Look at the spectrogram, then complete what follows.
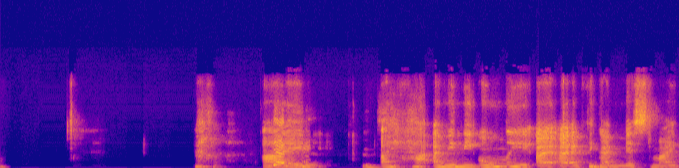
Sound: laughter

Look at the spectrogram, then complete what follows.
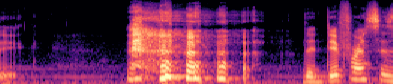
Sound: chuckles

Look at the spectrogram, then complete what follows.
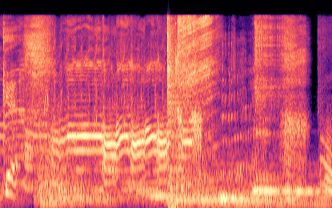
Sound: Baby Bot screaming

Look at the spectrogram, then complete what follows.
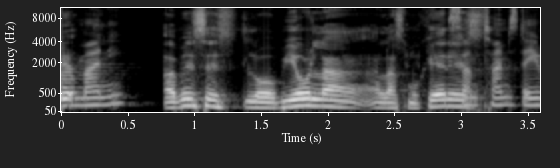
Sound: speaks in foreign language

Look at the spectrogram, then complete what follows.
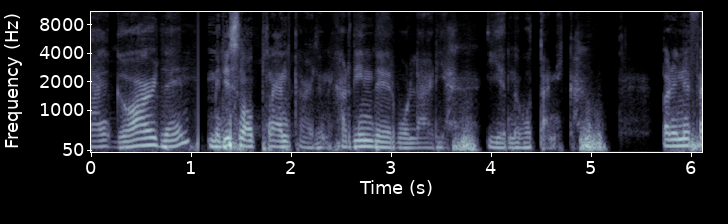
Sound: speaking in foreign language

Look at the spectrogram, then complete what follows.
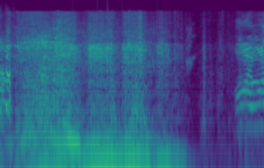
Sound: laughing; engine revving

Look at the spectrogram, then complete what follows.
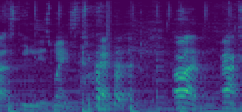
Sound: laughs

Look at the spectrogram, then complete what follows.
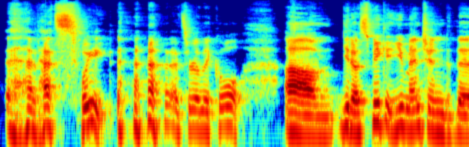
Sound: chuckles

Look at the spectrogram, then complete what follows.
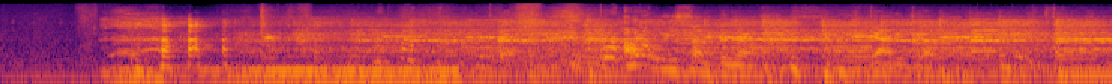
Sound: laughs

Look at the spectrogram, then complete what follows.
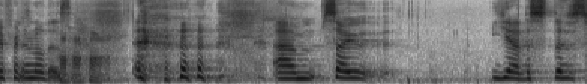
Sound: laughs

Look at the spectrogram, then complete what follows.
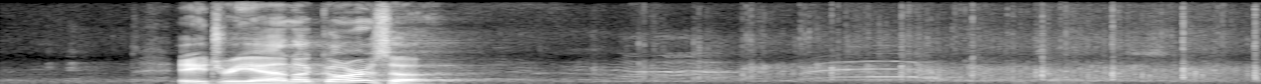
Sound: audience applauds

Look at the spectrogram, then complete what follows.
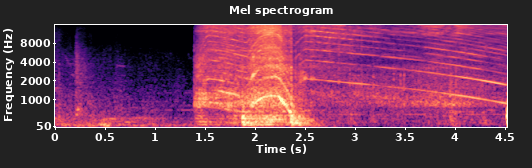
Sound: whirring of the drill

